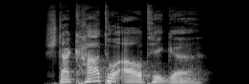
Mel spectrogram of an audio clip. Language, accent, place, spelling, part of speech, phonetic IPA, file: German, Germany, Berlin, staccatoartige, adjective, [ʃtaˈkaːtoˌʔaːɐ̯tɪɡə], De-staccatoartige.ogg
- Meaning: inflection of staccatoartig: 1. strong/mixed nominative/accusative feminine singular 2. strong nominative/accusative plural 3. weak nominative all-gender singular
